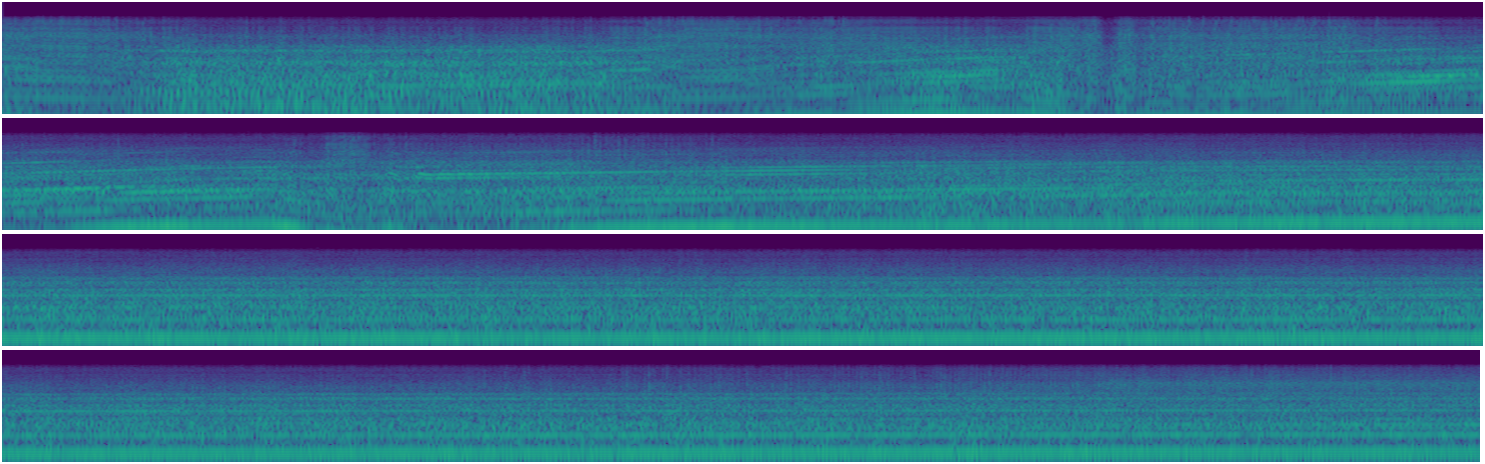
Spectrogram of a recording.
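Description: Car engine accelerating through its gears: the engine note climbs and drops back several times as it shifts up, then settles into a steady note at cruising speed from about twelve seconds in.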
